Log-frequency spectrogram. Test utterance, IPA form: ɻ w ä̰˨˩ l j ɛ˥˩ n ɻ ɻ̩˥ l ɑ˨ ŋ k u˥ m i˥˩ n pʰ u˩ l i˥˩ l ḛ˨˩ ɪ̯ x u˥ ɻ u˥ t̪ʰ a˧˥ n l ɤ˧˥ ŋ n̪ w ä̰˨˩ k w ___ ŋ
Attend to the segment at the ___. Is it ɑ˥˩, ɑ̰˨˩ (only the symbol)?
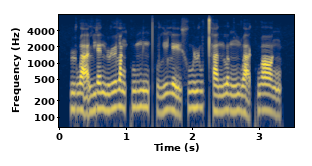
ɑ˥˩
